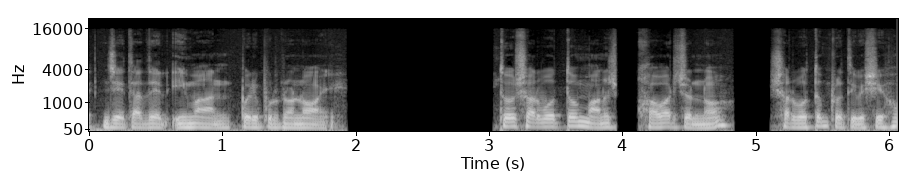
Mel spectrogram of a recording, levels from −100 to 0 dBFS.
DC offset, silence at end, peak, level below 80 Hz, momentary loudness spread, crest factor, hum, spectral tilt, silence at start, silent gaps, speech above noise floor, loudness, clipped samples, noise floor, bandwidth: under 0.1%; 0 s; -12 dBFS; -46 dBFS; 7 LU; 12 dB; none; -6.5 dB/octave; 0 s; 1.95-3.04 s, 3.98-4.11 s, 4.85-5.11 s; over 68 dB; -24 LUFS; under 0.1%; under -90 dBFS; 15.5 kHz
